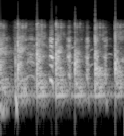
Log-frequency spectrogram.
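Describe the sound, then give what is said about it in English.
Several people knock on wood in excitement that the NFL is back, in a quick, fairly steady rhythm, about six sharp raps in a row, with chuckling and voices murmuring underneath. “If you're with me that you're fucking excited NFL's back, knock on wood with me, gentlemen. Knock on wood.”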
